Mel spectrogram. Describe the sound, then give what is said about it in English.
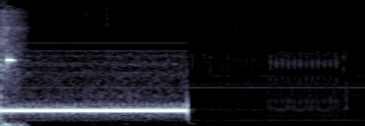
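A single steady ringback tone from an outgoing prank phone call on the Wake Up Call show, placed to a business that caters to a younger audience, sounds for about a second and a half, clear, then cuts off into near silence. “So I thought it'd be funny if I called as a older man trying to use younger words to sell being younger.”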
